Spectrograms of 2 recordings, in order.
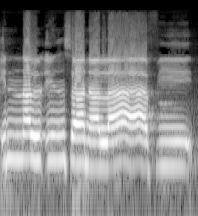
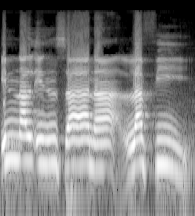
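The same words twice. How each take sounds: First: The vowel in 'la' is long. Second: The vowel in 'la' is short. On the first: Humans are not in loss. The speaker calls it wrong. "Gara-gara salah baca" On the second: Humans are truly in loss. The speaker calls it right. "La yang pendek itu artinya sungguh"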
